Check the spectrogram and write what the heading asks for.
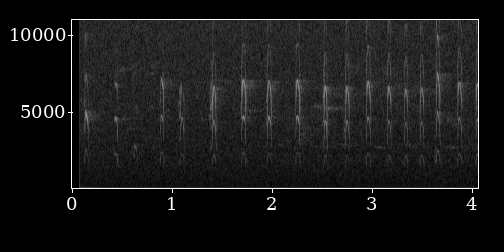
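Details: Great spotted woodpecker chicks at their nest in summer at Montalto Estate, being fed by the female, beg with a fast, steady series of thin, high chipping notes, several each second, over a low hum.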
